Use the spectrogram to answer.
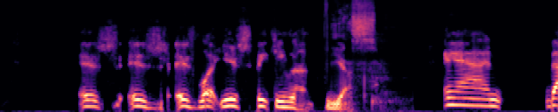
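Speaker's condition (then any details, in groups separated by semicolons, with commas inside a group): Cerebral palsy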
